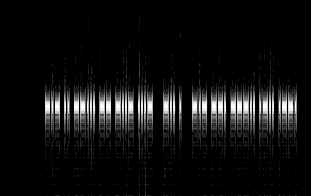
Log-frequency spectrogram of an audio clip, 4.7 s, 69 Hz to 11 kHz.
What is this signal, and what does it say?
Morse code, heard as a keyed tone, about 50 wpm, 700 Hz. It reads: KI7MXV DE KG8LP
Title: USA Callsign DE Callsign 50wpm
